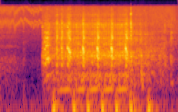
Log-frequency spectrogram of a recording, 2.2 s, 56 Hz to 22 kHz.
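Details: Barn-find Honda TRX200SX ATV after carburetor, cone air filter and throttle cable fitted, started on choke in neutral: short crank, then a few even firing pulses as the single catches cleanly, no knock or clatter. Normal cold start.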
